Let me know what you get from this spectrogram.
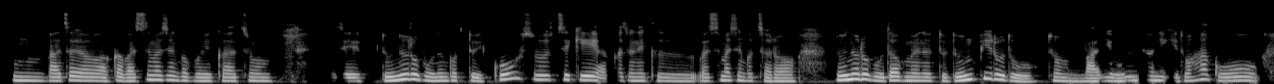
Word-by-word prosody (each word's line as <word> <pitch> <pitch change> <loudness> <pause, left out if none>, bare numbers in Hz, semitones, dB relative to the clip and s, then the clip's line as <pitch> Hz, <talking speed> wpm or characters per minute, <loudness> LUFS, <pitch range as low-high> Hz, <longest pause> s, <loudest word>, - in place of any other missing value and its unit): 음 180 -2 0
맞아요. 175 0 +1
아까 160 +2 -1
말씀하시는 200 +6 0
거 180 - -1
보니까 160 0 -1
좀 160 -2 -3 0.5
이제 155 -1 -3 0.2
눈으로 220 +7 +5
보는 175 -2 +1
것도 175 -1 -2
있고 225 - 0
솔직히 215 -4 +1
아까 150 +4 -8
전에 175 -1 -2
그 155 -2 -4
말씀하신 190 +3 -2
것처럼 150 -2 -1 0.4
눈으로 235 +4 +7
보다 185 0 +2
보면은 175 -2 0
또 160 -2 -2
눈 195 +8 +4
피로도 170 - +1
좀 155 -1 -2
많이 145 +2 0
오는 160 +4 0
편이기도 175 -4 -3
하고 180 -4 -1
175 Hz, 310 characters per minute, -23 LUFS, 160-195 Hz, 0.5 s, 눈으로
